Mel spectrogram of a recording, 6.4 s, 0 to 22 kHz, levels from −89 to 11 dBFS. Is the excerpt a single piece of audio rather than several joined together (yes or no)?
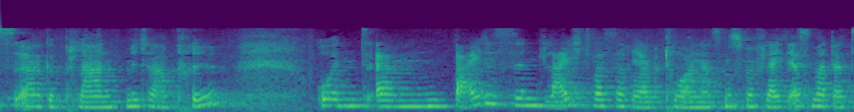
yes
